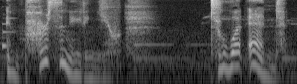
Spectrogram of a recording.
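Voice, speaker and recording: An actress playing a haughty, sharp-tongued young lady knight in an anime-style video game, formal and confrontational. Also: medium pitch, very animated, a little slow. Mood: stern suspicion. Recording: game music behind the voice.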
